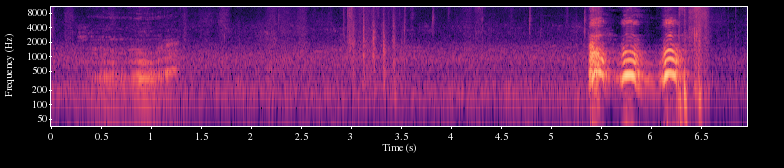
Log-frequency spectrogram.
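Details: Deerhound puppy; faint whining yelp early, then three sharp high yappy barks in quick succession near the end, with some background rustling.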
